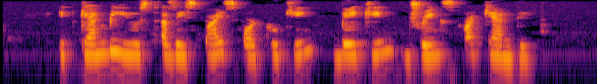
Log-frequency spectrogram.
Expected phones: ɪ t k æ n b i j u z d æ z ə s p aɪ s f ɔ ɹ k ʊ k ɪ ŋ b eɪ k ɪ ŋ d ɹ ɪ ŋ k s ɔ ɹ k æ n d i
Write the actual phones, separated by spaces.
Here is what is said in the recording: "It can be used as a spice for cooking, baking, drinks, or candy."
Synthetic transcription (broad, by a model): ɪ t k æ n b i j u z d æ z ə s p aɪ s f ɔ ɹ k ʊ k ɪ ŋ b eɪ k ɪ ŋ d ɹ ɪ ŋ k s ɔ ɹ k æ n d i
